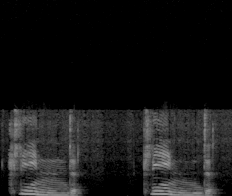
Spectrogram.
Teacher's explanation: Clean, n, n. Le verbe clean se termine par un son vibrant. On va donc prononcer cleaned, cleaned.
